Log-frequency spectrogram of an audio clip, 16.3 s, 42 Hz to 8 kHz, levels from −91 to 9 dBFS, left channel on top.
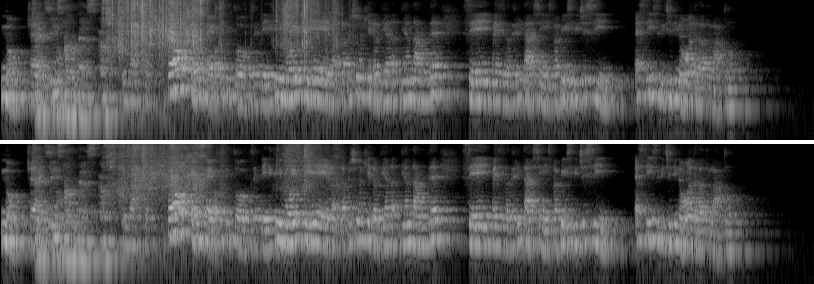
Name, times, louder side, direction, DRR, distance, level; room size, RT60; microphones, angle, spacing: voice 1, 0.0-1.2 2.4-12.2 12.7-14.7, right 2 dB, 55° right, -3 dB, 1.0 m, -32 dB
voice 2, 0.6-2.3, equal, 10° left, -5 dB, 0.7 m, -34 dB
Crumpling crinkling, 2.0-4.5 4.9-5.0 5.4-7.1, left 8 dB, 75° left, 0.4 m, -35 dB
3.6 x 2.5 x 4.6 m, 1.3 s
head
